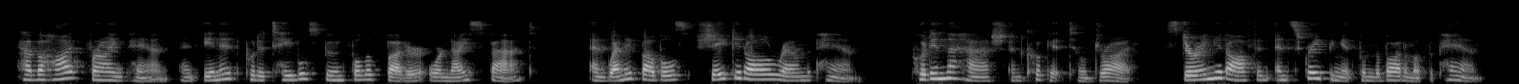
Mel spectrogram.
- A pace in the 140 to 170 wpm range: No, average, 185 wpm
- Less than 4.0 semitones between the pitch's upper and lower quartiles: No, average, 4.4 semitones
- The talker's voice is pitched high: Yes, high, 205 Hz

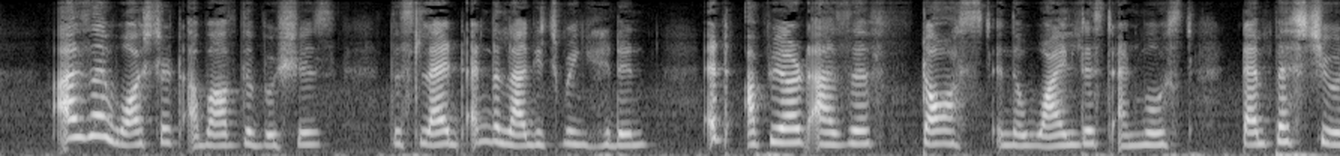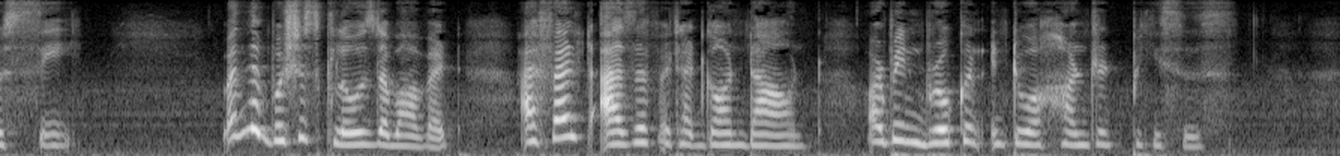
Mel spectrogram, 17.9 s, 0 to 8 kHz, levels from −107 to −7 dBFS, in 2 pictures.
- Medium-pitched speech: No, high, 235 Hz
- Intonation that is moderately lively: Yes, average, 3.0 semitones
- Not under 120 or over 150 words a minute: No, average, 160 wpm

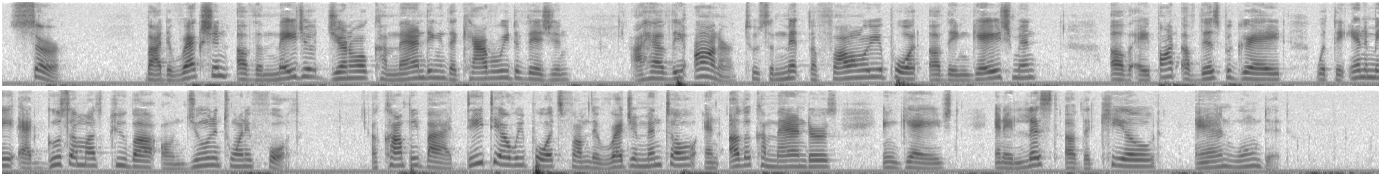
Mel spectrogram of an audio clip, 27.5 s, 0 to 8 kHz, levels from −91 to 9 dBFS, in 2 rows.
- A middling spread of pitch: Yes, average, 5.0 semitones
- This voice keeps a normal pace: No, slow, 125 wpm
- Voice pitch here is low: No, medium, 180 Hz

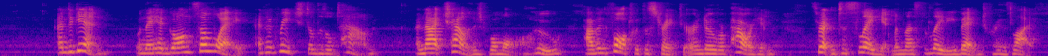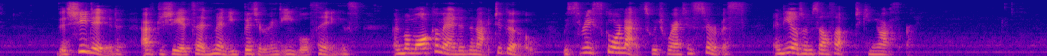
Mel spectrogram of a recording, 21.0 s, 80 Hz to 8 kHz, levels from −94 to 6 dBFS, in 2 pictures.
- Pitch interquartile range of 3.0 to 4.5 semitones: No, wide, 5.4 semitones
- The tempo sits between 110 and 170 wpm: No, fast, 205 wpm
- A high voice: Yes, high, 215 Hz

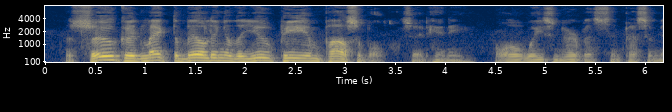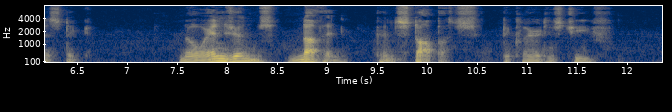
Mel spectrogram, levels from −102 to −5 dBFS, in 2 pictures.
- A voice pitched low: Yes, low, 100 Hz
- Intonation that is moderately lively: No, wide, 6.9 semitones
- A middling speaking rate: No, slow, 125 wpm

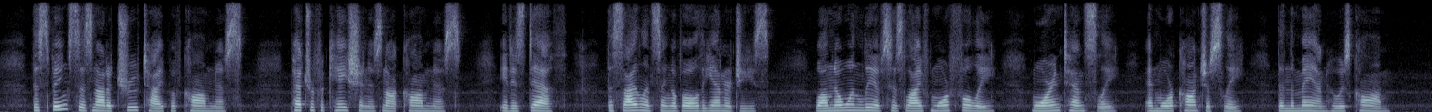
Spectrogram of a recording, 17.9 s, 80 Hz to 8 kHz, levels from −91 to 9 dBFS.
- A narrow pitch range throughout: Yes, narrow, 2.0 semitones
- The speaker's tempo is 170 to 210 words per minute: No, slow, 135 wpm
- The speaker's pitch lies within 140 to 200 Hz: Yes, medium, 185 Hz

